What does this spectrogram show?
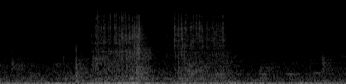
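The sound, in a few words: playing cards being shuffled in video game Dragon Age: Origins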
